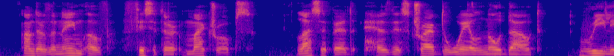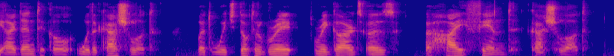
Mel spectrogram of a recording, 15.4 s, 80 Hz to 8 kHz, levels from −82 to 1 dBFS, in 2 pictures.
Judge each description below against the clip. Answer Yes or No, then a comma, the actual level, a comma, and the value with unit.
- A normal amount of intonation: No, narrow, 1.6 semitones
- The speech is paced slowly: Yes, slow, 115 wpm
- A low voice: Yes, low, 110 Hz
